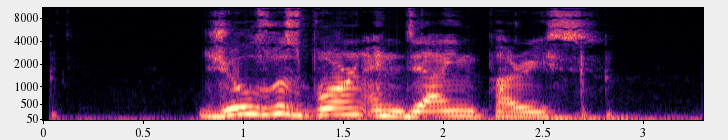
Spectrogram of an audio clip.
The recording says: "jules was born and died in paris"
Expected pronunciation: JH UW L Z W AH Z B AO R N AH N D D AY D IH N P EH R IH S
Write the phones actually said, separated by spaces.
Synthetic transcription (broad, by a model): JH UW L Z W AH Z B AO R N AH N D D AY IH N P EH R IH S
